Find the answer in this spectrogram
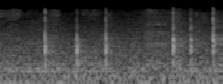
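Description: Chalk striking a blackboard as short straight strokes are drawn: about five quick, sharp taps.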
